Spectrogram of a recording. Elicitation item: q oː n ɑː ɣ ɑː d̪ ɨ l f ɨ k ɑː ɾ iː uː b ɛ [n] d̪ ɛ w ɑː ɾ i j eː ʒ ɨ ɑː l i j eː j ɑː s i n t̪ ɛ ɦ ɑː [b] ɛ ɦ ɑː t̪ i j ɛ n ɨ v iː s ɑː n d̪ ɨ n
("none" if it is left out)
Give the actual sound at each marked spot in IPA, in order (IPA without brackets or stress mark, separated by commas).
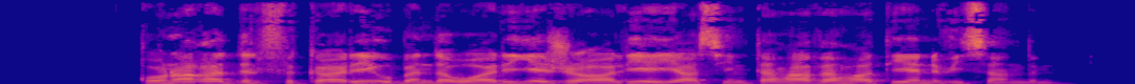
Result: n, v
